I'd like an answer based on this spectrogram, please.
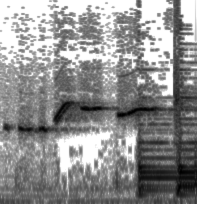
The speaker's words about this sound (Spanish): Claro, el chiflido es feliz, ¿no? El chiflido es feliz.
